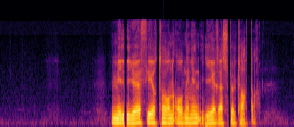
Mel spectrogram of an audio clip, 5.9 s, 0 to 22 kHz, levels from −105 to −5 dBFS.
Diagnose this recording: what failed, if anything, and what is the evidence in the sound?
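Driver or buffer stage: an underrun with held sample at 2.48 to 2.54 s and again at 4.55 to 4.61 s, each 60 ms. The output buffer ran dry and the converter held its last value. The waveform shows a flat line; the spectrogram shows a blank vertical band. Nothing was lost, so the speech resumes where it paused, with a gentle restart.

Network stage: repeated packet loss (robotic sound) from 3.26 to 4.11 s, with five gaps, the longest 40 ms, and about 100 ms rebuilt in all. The jitter buffer on the Opus call path patched each hole by extending the preceding sound. On a spectrogram these patches appear as smeared, frozen harmonics, and the waveform shows short repeated cycles, giving a choppy texture.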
